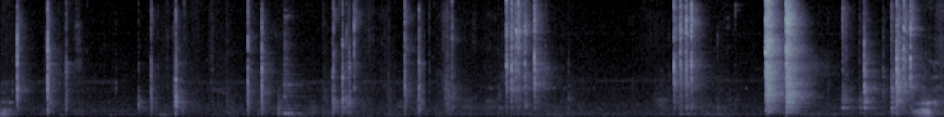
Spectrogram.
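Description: A ratchet clicks in short bursts while bolts are tightened on a Ford Fiesta engine top end, the sharp ticking runs repeating close by with brief pauses between them.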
